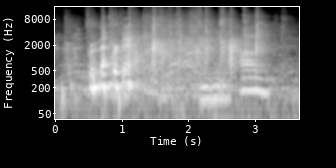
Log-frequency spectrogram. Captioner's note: audience applauding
